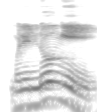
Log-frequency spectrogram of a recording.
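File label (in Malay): "melindungi", Malay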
